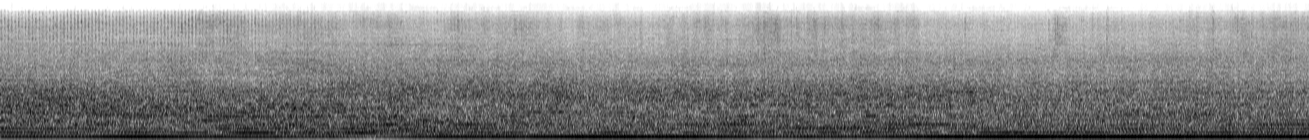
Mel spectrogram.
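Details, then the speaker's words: Previously non-running lawn mower engine, road test while mowing. A strong steady drone holds its pitch under cutting load, with no surging, misses or knocking; a healthy engine pulling well. "she starts real good runs nice and smooth so that's a good motor"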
